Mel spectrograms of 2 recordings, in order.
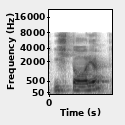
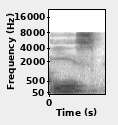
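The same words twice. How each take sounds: First: Said in the usual way. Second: "história" split into his, tó, ria; separado em sílabas. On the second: Shown as a demonstration. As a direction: pause between each syllable of "história". ("história" pausadamente, sílaba por sílaba) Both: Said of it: "eu separo assim".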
